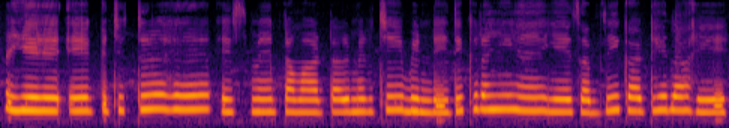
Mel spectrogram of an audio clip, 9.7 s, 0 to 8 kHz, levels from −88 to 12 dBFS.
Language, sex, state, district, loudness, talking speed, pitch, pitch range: Hindi, female, Madhya Pradesh, Bhopal, -14 LUFS, 100 wpm, 290 Hz, 275-310 Hz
